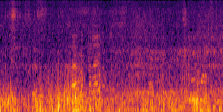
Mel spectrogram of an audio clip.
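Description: Wind buffeting the microphone outdoors, an uneven low rumble, with faint voices in the background.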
